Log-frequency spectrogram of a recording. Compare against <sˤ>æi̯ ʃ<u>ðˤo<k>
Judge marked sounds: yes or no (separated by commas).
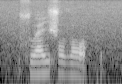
no, yes, yes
